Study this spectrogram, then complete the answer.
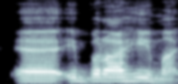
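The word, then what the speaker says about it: إِبْرَاهِيمَ: എന്ന് പറഞ്ഞു നിർത്താൻ പറ്റില്ല സ്ഹഫ ഇബ്രാഹീമൂസ സ്വഹഫി ഇബ്രാഹിമ ഇബ്രാഹിം എന്ന് പറയാൻ പറ്റില്ല ഇബ്രാഹീമ ഇബ്രാഹീമ മൂസ ഇവിടെ നിങ്ങൾക്ക് റ എന്ന്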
